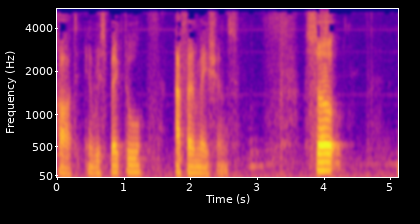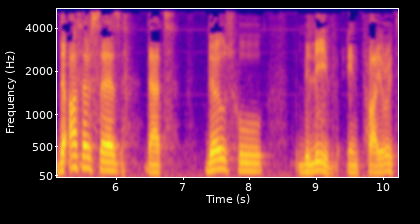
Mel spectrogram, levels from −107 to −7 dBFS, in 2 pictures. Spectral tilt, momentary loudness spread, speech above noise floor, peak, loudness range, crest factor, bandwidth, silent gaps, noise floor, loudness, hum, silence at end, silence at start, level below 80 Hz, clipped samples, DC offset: -8 dB/octave; 20 LU; 36 dB; 0 dBFS; 12 LU; 18 dB; 5.4 kHz; none; -53 dBFS; -16 LUFS; none; 0.05 s; 0 s; -50 dBFS; under 0.1%; 0.2%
